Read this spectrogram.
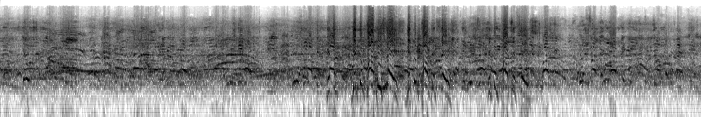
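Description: A young man in the crowd laughs loudly.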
